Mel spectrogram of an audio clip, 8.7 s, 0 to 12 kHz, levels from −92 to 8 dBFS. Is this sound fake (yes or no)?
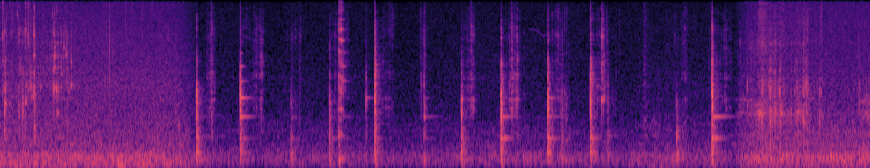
no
